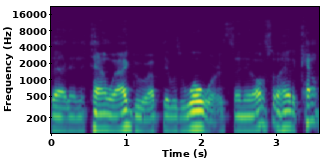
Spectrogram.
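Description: A man with an American accent speaks at a medium pitch in a dark, mellow tone with ordinary pitch variation. The recording is very clean, with a silent background. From Long Island, New York. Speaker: professor and author. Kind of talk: interview conversation.

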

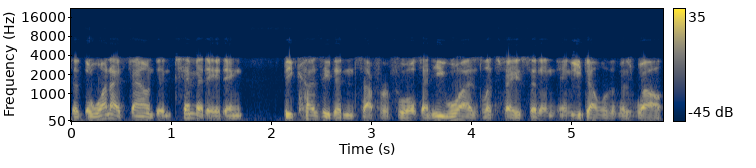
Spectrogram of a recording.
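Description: A man talks with a very deep, low pitch. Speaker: football broadcaster. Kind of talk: radio interview, casual sports chat.

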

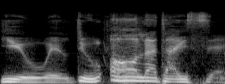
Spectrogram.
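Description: A man puts on a character voice at a medium pitch. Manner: menacing, commanding.

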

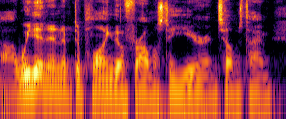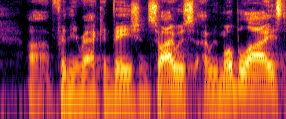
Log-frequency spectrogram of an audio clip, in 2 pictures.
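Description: A man talks very fast with a Midwestern accent, at medium pitch with ordinary variation. His voice is dark, mellow and somewhat breathy, on a very clean recording with a silent background. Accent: US Midwest (Ohio). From Akron, Ohio, US. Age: 50s. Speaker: broadcast journalist and retired army officer. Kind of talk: interview.

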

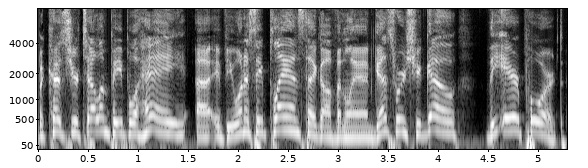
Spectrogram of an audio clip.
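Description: The speaker has a Southern US accent and lively intonation. The pace is fairly quick. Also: man, high pitch for a man. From Alabama. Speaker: radio morning show co-host. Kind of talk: casual chat. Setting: radio studio.

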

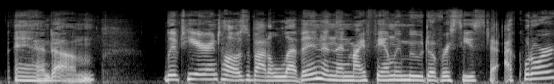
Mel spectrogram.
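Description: An ordinary speaking voice from a woman with an American accent, medium in pitch, fairly quick in pace and very even in loudness. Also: ordinary pitch variation. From Columbia, Missouri. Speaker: coffee shop owner. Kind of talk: radio interview.

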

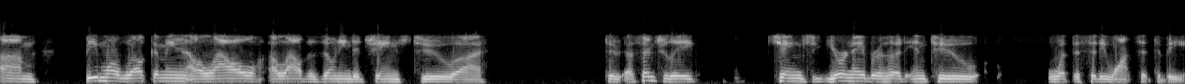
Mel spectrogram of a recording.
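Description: At a fairly slow pace with long, frequent pauses, a man of medium pitch speaks with fairly even intonation and very even loudness. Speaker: radio caller. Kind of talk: call-in conversation. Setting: phone call.

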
